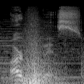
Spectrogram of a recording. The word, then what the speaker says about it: arquebus: Now I have to learn Spanish pronunciations. Arquebus.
